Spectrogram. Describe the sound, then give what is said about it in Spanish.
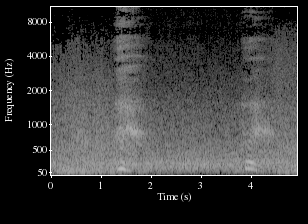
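A person lying on a rock catching their breath after exertion: two soft, throaty gasping breaths a couple of seconds apart, faint over a steady low background hiss. “Se recuesta boca arriba sobre una roca y recupera poco a poco el aliento.”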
